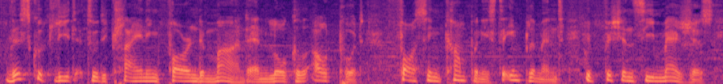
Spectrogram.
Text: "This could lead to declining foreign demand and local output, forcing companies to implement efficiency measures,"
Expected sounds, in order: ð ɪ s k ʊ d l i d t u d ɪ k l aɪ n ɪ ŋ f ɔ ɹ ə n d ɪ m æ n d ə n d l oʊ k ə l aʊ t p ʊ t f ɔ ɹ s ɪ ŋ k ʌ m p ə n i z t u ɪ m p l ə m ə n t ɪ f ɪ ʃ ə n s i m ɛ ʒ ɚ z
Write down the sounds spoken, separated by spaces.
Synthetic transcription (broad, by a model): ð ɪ s k ʊ d l i d t u d ɪ k l aɪ n ɪ ŋ f ɔ ɹ ə n d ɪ m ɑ n d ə n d l oʊ k ə l aʊ t p ʊ t f ɔ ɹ s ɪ ŋ k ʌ m p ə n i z t u ɪ m p l ə m ə n t ɪ f ɪ ʃ ə n s i m ɛ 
